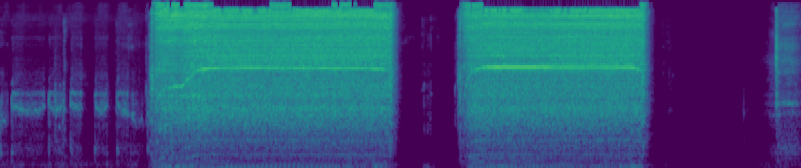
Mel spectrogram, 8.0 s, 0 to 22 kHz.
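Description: A power drill bores out holes in a crossover board from a Celestion Ditton 33 loudspeaker, with two long, steady whining bursts of about two seconds each, close and loud, separated by a brief silence.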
